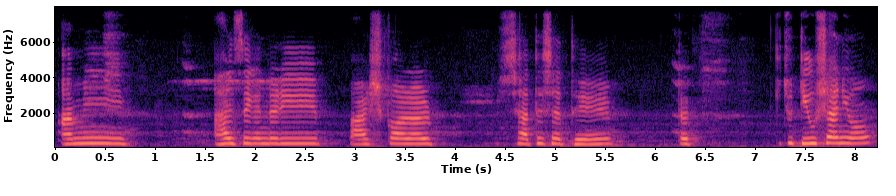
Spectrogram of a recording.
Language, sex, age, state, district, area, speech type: Bengali, female, 18-30, West Bengal, Dakshin Dinajpur, urban, spontaneous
